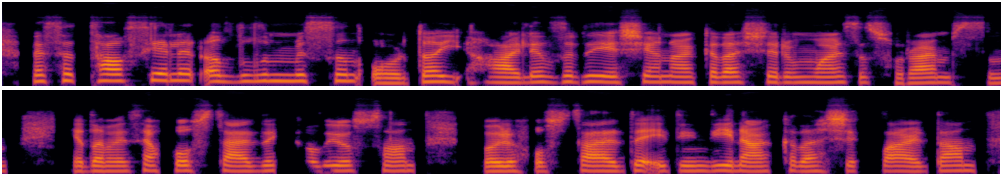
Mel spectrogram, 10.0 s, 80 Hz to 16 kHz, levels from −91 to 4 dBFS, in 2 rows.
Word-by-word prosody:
Mesela 235 +2 -1
tavsiyeler 255 +1 +3
alır 230 +2 -2
mısın? 240 0 -3
Orada 175 +5 0 0.2
hâlihazırda 205 +3 0
yaşayan 205 0 +3
arkadaşların 200 0 0
varsa 195 0 -1
sorar 180 0 +1
mısın? 185 -2 -8 0.3
Ya 175 - 0
da 175 - +2
mesela 175 +1 -1
hostelde 180 -1 +1 0.2
kalıyorsan, 180 0 -2 0.4
böyle, 170 +1 +4
hostelde 175 +1 +2
edindiğin 180 +1 -1
arkadaşlıklardan, 175 +1 +2
190 Hz, 120 wpm, -23 LUFS, 175-210 Hz, 0.4 s, böyle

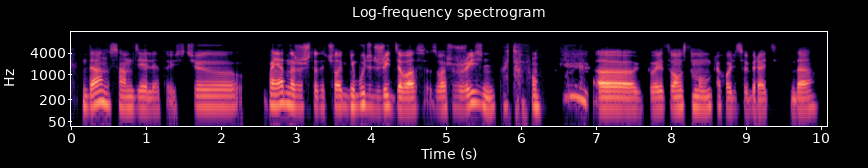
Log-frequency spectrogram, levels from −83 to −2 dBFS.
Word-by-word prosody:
Да, 135 +7 +4
на 170 -4 -1
самом 125 -4 -3
деле 115 -1 -4
то - - -18
есть, - - -11
э, 130 0 -1 0.4
понятно 145 -1 +4
же, 130 0 -4
что 125 - -2
этот 125 -1 -13
человек 130 0 -1
не 135 - +1
будет 130 -1 -3
жить 125 +1 0
за 120 - +6
вас, 115 0 +5
за 120 - -11
вашу 120 +1 -2
жизнь, 125 0 -1
поэтому, 135 -1 -6 0.7
а, 115 -1 +7
как 110 -1 -12
говорится 115 +1 -2
вам 120 +1 +3
самому 125 -1 -4
приходится 115 -3 -6
выбирать, 105 -1 -4 0.2
да. 110 +3 0
125 Hz, 175 wpm, -25 LUFS, 115-130 Hz, 0.7 s, а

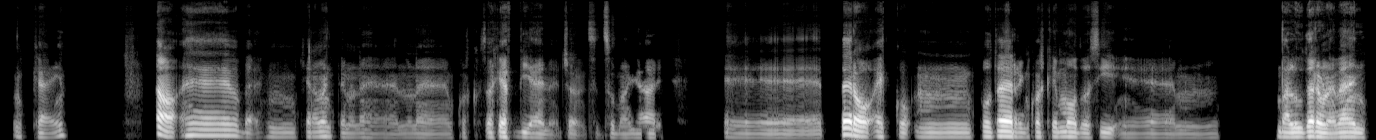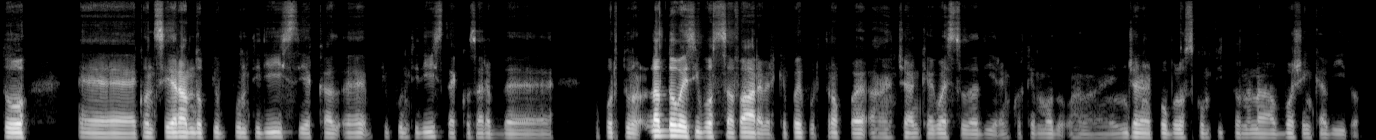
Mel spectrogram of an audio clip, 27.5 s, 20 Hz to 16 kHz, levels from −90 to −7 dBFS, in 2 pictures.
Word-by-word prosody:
Okay. 115 -1 -11 0.9
No, 125 - +7
ehm, 150 0 -2
vabbè, 135 -6 -9
uhm, 115 -1 -15
chiaramente 120 -1 -8
non 105 -1 -16
è 95 -2 -19
non 100 +2 -20
è 95 -1 -15
un 95 - -20
qualcosa - - -12
che - - 0
avviene. 110 -6 -3
Cioè, - - -13
nel - - -24
senso, - - -15
magari. 95 +1 -11 0.6
Ehm, 95 -2 -12 0.2
però, 165 -7 +9
ecco, 120 -2 -6
uhm, 115 -1 -7
poter 125 0 +7
in 115 - -8
qualche 120 +1 -5
modo, 120 -3 0
sì, 110 +1 -8
ehm, 95 -1 -18 0.6
valutare 115 +2 +6
un 110 - +6
evento, 115 +1 +2 0.5
ehm, 105 -2 -5
considerando 115 0 +1
più 110 0 -13
punti 115 -1 -11
di 115 +1 -9
visti 115 -1 -7
e 105 - -10
cal 105 -2 -11
ehm, 110 -2 -11
più 110 - -26
punti 110 -1 -16
di 115 - -11
vista, 120 -2 -10
ecco, 105 0 -14
sarebbe 95 -3 -12 0.4
opportuno 115 -2 -8
laddove 135 -1 +8
si 120 - -5
possa 115 -1 -3
fare, 115 -1 +1
perché 100 - -16
poi, 115 -1 -5
purtroppo, 105 0 -11
e, 105 - -3
ehm, 100 -1 -17
c'è 110 - -13
anche 105 0 -11
questo 105 0 -9
da 95 -1 -10
dire, 90 -1 -20
in 100 - -26
qualche 100 +1 -23
modo, 100 -1 -16
ehm, 95 -1 -25
in 100 +3 -18
genere, 110 -1 -5
il 100 - -18
popolo 105 -1 -8
sconfitto 105 0 -18
non 100 +1 -14
ha 100 -1 -11
voce 100 +1 -12
in 100 - -16
capitolo, 95 -1 -18
105 Hz, 165 wpm, -23 LUFS, 100-115 Hz, 0.9 s, però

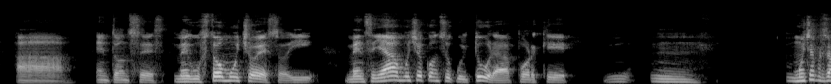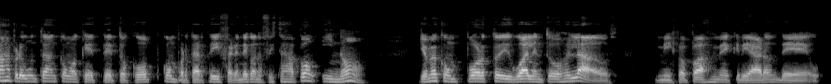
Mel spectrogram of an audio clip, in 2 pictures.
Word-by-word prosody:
Ah, 85 -2 -4 0.2
entonces, 105 0 -4
me 130 +1 +2
gustó 130 +9 +4
mucho 170 -4 +2
eso 95 -6 +1
y 105 0 -5 0.2
me 125 +2 +2
enseñaba 155 +9 +6
mucho 190 +1 0
con 180 -3 -2
su 155 -2 -3
cultura, 105 - +1
porque, 110 -2 -4 0.3
mm, 125 +1 -15 0.2
mm, 120 -6 -7 0.9
muchas 170 +6 +1
personas 175 -1 +2
me 175 - -7
preguntan 140 +1 0
como 130 -4 -3
que: - - -3
"¿Te - - -3
tocó 115 +2 -3
comportarte 125 -3 -3
diferente 120 -2 0
cuando 120 -4 -2
fuiste 115 +3 -10
a - - -4
Japón?", 165 +8 -1
y 130 -2 -6
no, 140 +8 -2 0.5
yo - - 0
me 160 - +3
comporto 140 0 +1
igual 130 0 +6
en 120 -2 -1
todos 125 +3 -1
lados, 85 - +3 0.3
mis 100 -2 -7
papás 110 +1 +1
me 110 -3 -5
criaron 100 +2 0
de 90 -2 -2
125 Hz, 160 wpm, -23 LUFS, 105-140 Hz, 0.9 s, enseñaba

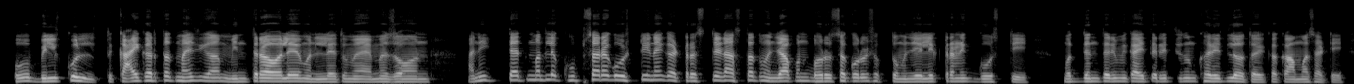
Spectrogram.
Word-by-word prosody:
हो 155 +3 0
बिलकुल. 150 0 +2 0.2
ते - - -7
काय 155 - +6
करतात 180 +1 +1
माहिती 170 +1 +1
आहे 155 -1 +3
का 155 - -6
Myntraवाले 145 +1 +5
म्हणले 125 -2 0
तुम्ही 130 -2 -1
Amazon 125 0 -2 0.4
आणि 170 +9 -2 0.2
त्यातमधल्या 210 +2 0
खूप 190 -2 -9
साऱ्या 215 -1 +5
गोष्टी 200 0 -1
नाही 210 0 +1
का 190 -2 +2
ट्रस्टेड 165 +4 0
असतात. 185 +1 0
म्हणजे 155 -3 0
आपण 170 +2 +2
भरोसा 150 +2 0
करू 160 0 0
शकतो 160 -1 -8
म्हणजे 130 +1 -1
इलेक्ट्रॉनिक 140 0 -1
गोष्टी. 130 -3 -5 0.4
मध्यंतरी 140 +3 -1
मी 145 0 -3
काहीतरी 145 0 +1
तिथून 145 0 -7
खरीदलं 145 -1 +1
होतं 130 -3 0
एका 115 +2 -3
कामासाठी, 115 -3 -3
145 Hz, 165 wpm, -25 LUFS, 130-170 Hz, 0.4 s, काय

